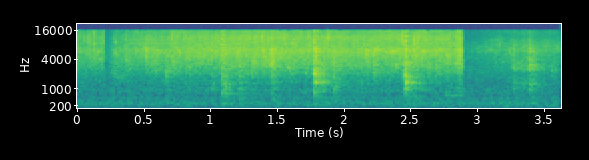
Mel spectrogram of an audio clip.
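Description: Onions, green chillies and curry leaves frying in hot oil in a pan, a steady close sizzle and crackle with occasional louder pops.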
